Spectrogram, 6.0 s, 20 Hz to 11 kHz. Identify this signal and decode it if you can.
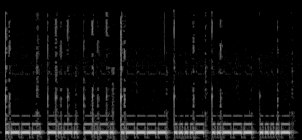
Morse code, heard as a keyed tone, about 22 wpm, 660 Hz. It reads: JCC1424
